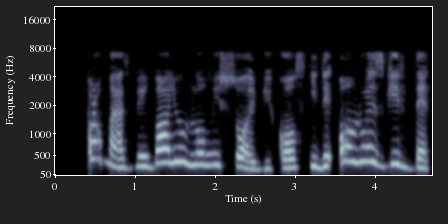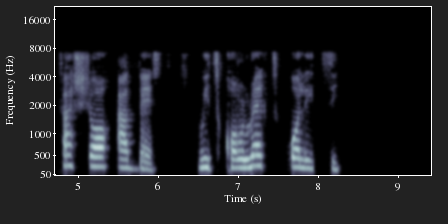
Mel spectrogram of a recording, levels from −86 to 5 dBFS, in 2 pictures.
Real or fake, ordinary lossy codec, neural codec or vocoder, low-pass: fake; none; codec, 24 kHz, 0.9 kbps, WavTokenizer, medium speech release version 2; 7.2 kHz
